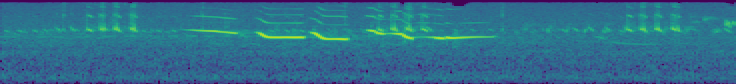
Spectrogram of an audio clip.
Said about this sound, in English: People enjoy the look and sound of the Western meadowlark so much that this is the official state bird for six U.S. states: North Dakota, Nebraska, Wyoming, Montana, and my home state of Oregon.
